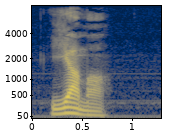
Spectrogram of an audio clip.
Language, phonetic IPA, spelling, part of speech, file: Polish, [ˈjãma], jama, noun, Pl-jama.ogg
